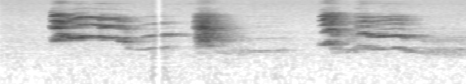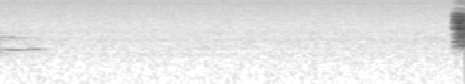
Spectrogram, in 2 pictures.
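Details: Cavalier King Charles Spaniel puppies in Robin's litter, filmed on a live kitchen camera: three quick, loud, wavering cries close together, then quiet, with a final cry starting at the very end.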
